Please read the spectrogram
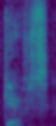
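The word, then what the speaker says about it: SCIF: before that said it's sensitive compartmented information facilities pronounced Skiffs so what are the two of those is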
